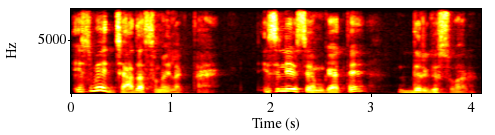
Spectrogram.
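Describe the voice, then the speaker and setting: A man's voice: mid-range voice, big pitch swings, moderate pace, dark tone, slightly rough. A male teacher giving a Hindi grammar lesson, explaining step by step and asking the class questions.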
